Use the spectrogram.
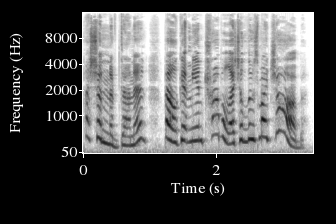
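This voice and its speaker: A woman's voice: extremely high pitch, very animated, moderate pace, a bit bright, no echo, voice pushed up, heavily acted. Woman voicing an anxious young storybook housemaid. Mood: distressed. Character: anxious, plain-spoken young Yorkshire housemaid, easily alarmed.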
